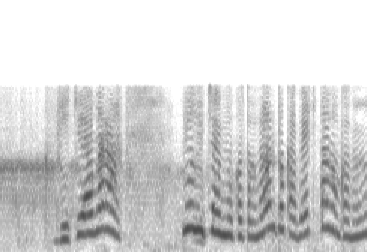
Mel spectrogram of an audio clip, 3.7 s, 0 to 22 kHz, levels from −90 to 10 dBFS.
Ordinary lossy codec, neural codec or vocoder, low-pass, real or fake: none; codec, 16 kHz, 1 kbps, FreqCodec, smaller model; 5.4 kHz; fake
